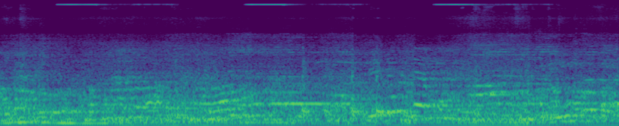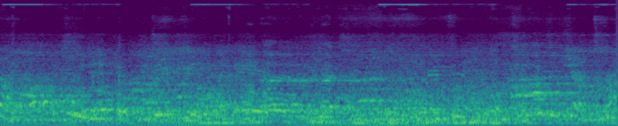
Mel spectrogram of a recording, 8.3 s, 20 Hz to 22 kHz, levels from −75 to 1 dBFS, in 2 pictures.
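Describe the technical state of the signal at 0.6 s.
At 0.6 s the signal shows gain pumping, which runs through the whole clip rather than being confined to this moment. The gain swings by roughly 10 dB, so loud and soft passages sit unnaturally close together and the sound is squashed. The likely cause is input gain set far too high, with a fast limiter or compressor clamping each peak.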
